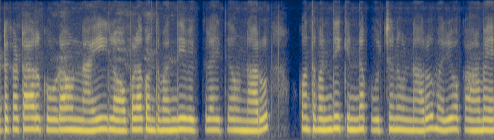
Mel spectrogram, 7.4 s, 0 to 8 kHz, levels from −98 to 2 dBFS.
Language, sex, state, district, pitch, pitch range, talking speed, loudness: Telugu, female, Andhra Pradesh, Chittoor, 230 Hz, 220-235 Hz, 115 wpm, -13 LUFS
